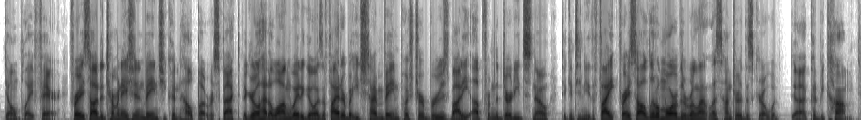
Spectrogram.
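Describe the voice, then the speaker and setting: A man's voice: medium pitch, expressive, fairly quick, hardly any pauses, no echo, clean studio sound. A man hosting a reaction video, reading a story aloud and adding casual, informal comments.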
